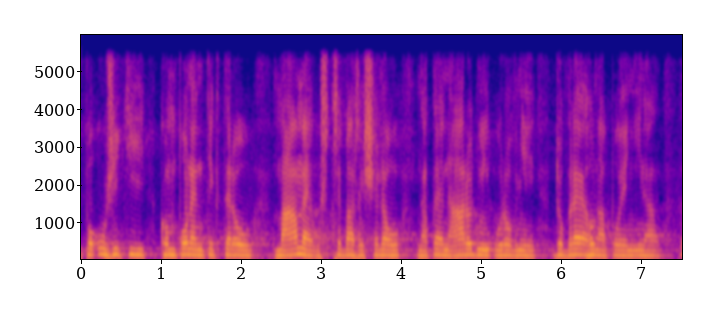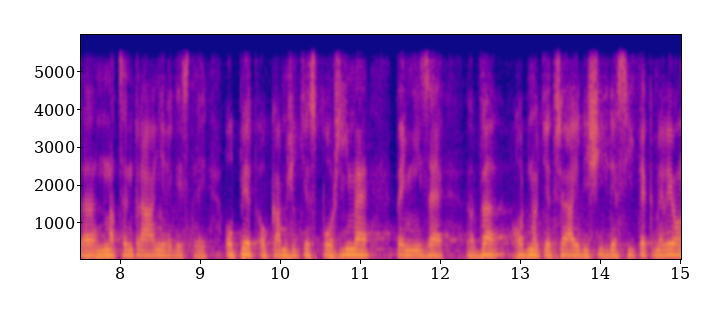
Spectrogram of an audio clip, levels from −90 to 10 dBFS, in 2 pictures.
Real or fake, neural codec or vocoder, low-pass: fake; codec, 24 kHz, 6 kbps, HILCodec; 5.4 kHz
